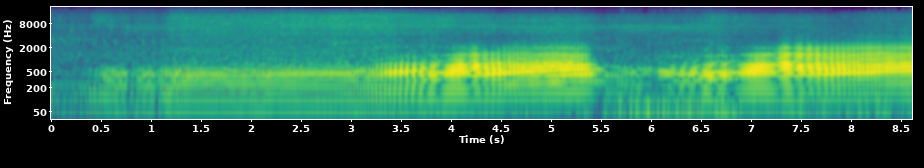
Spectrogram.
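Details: Freshly installed half-bridge-ported Renesis rotary in a Mazda RX-8: clean note climbing smoothly through revs, dropping and picking up again with no metallic scraping or rattle; sounds healthy.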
